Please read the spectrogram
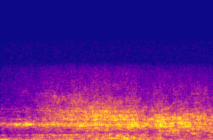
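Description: Near silence: faint room tone, with a soft swell of hiss that rises and fades over about two seconds.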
